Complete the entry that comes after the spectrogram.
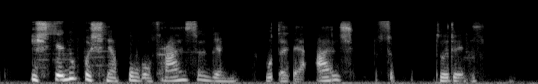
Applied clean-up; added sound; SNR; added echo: neural diffusion model UNIVERSE++.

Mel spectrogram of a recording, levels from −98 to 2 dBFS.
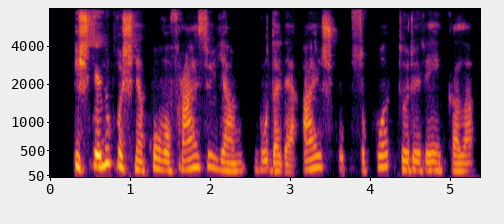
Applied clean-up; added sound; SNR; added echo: neural mask model Resemble Enhance denoiser.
